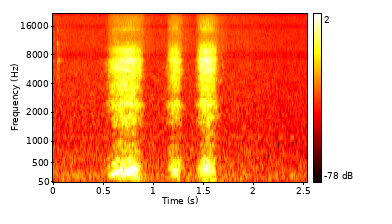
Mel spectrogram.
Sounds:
Sniff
